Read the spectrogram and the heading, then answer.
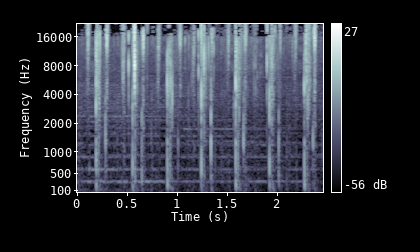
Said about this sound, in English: Hurried footsteps on dirt. Clank of a handle of an iron door. The door opens. Footsteps resume on stone.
